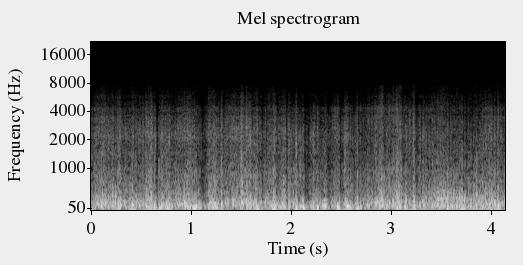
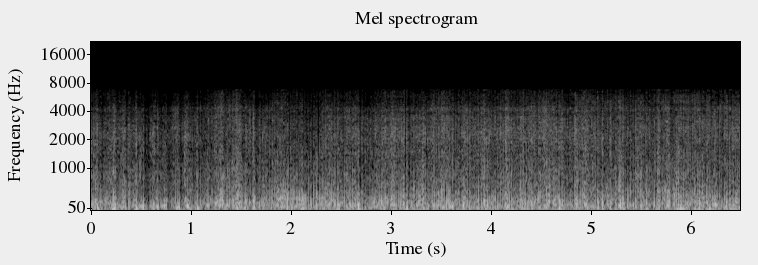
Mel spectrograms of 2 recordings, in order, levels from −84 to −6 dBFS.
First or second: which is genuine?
first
